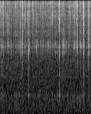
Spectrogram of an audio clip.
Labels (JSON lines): {"label": "ambient", "recorder": "HydroMoth"}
